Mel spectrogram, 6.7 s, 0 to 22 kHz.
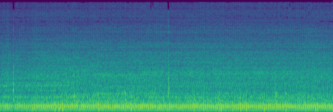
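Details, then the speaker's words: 2004 Husqvarna riding mower, sat unused since 2014, chugging steadily with a few sharp exhaust pops: backfiring, slightly smoky, likely burning off old bad fuel from the tank. "it you can hear it backfiring there you go burned all out"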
